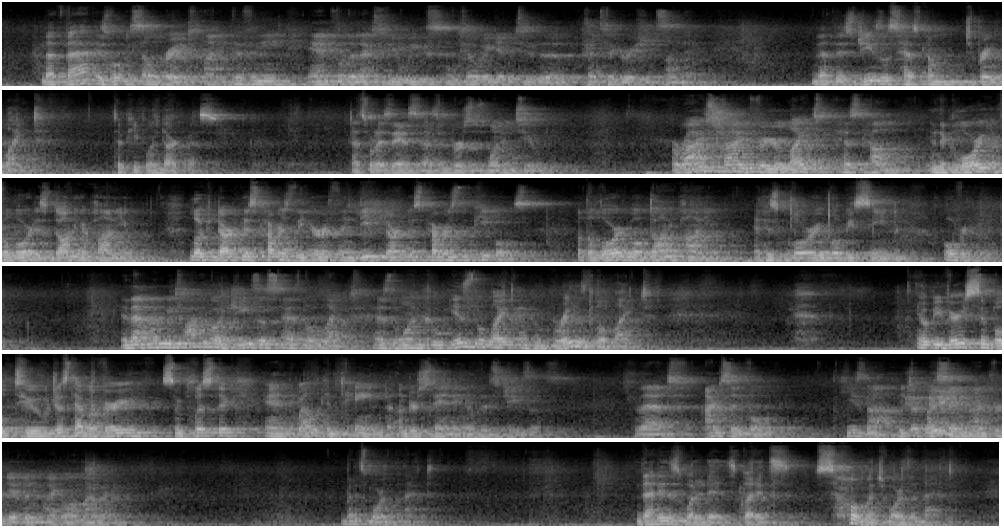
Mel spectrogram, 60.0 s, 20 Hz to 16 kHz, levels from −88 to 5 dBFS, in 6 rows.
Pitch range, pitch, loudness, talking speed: 95-125 Hz, 110 Hz, -28 LUFS, 160 wpm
